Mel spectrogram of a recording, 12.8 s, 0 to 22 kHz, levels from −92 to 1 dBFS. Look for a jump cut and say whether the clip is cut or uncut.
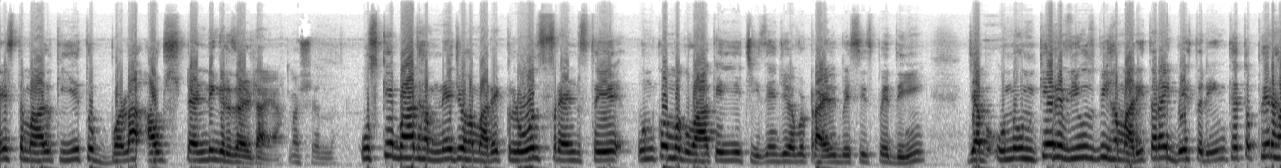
uncut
